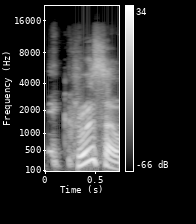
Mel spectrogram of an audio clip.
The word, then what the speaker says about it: Crusoe: Crusoe was the guy on the island. Enrico Caruso, he's making a dumb joke. Enrico. But anyway, No, it's not a joke. It's I'm referencing your crazy the mispronunciation. Caruso economy, Robinson Crusoe, not Enrico Caruso, for Christ's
